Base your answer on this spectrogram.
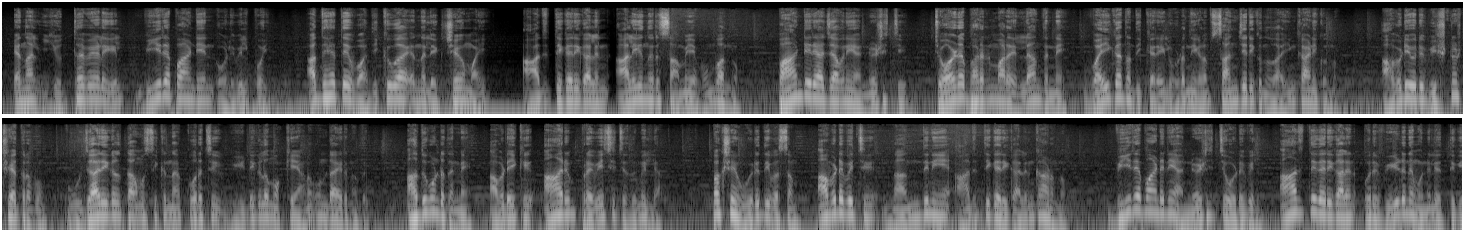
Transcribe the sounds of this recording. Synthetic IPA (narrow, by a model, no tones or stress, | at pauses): e̞nːaːljud̪ʱːɐʋe̞ːɭɐjilʋiːɾɐpaːɳɖijɐno̞̰ɭiʋilpo̞ːjḭɐ̰d̪ːeːhɐt̪ːe̞ʋɐd̪ʱikʲːuɣɐe̞nːɐle̞kʂjɐʋuma̰ːjia̰ːd̪jɐt̪jɐɣɐɾiɣaːlɐnɐːlijunːɐo̞ɾusɐmɐjɐʋumʋɐnːu | paːɳɖjɐɾaːd͡ʑaːʋɐneɐnwe̞ːʂit͡ɕːɨt͡ɕo̞ːɻɐbʱɐɽɐnmaːre̞lːaːmt̪ɐnːe̞̰ʋɐjɡɐnɐd̪ʱikʲːɐɾɐjiluɽɐnːiɣɐɭumsɐɲd͡ʑɐɾikʲːunːɐða̰ːjumkaːɳikʲːunːṵ | ɐ̰ʋiɽe̞o̞ɾuʋiʂɳukʂe̞ːt̪rɐʋumpuːd͡ʑaːɾiɣɐɭt̪aːmɐsikʲːunːɐkurɐt͡ɕːɨʋiːɽuɣɐɭumo̞kːe̞jaːɳɨuɳɖaːjiɾunːɐðɨɐðuɣo̞ɳɖɨt̪ɐnːe̞̰ɐʋiɽe̞ːkʲːɨaːɾumprɐʋe̞ːɕit͡ɕːɐðumilːɐ̰ | pɐkʂe̞o̞ɾud̪iʋɐsɐmɐʋiɽe̞ʋet͡ɕːɨnɐnd̪inijeʔa̰ːd̪jɐt̪jɐɣɐɾiɣaːlɐnkaːɳunːu | ʋiːɾɐbaːɳɖineɐnwe̞ːʂit͡ɕːɐoɽuʋilaːd̪jɐt̪jɐɣɐɾiɣaːlɐno̞ɾuʋiːɽinɨmunːile̞t̪ːuɣɐ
